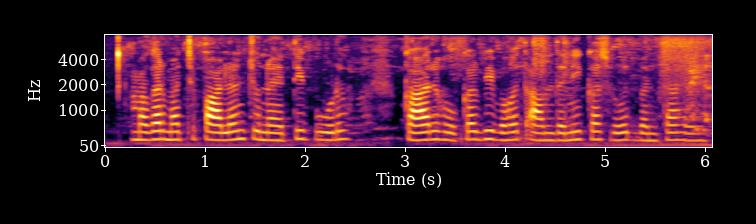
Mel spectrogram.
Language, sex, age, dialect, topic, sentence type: Hindi, female, 18-24, Awadhi Bundeli, agriculture, statement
